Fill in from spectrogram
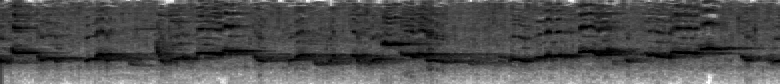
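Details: Straw-headed bulbul masteran, a training recording for songbirds, with full 'isian nembak' fills: a continuous run of rich, bubbling whistled warbles, slurring up and down through the mid range and sounding smeared and echoey throughout.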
